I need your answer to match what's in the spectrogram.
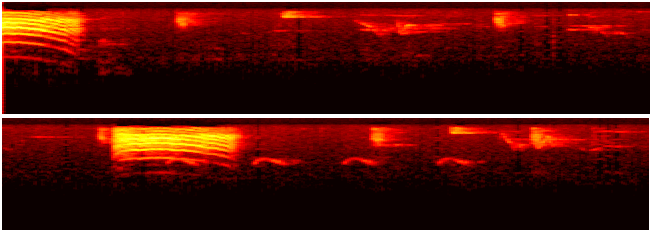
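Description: A gray catbird gives harsh, nasal, downslurred calls with soft squeaky and chipping notes in between.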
